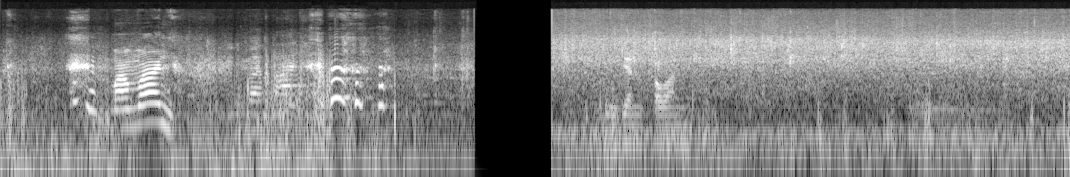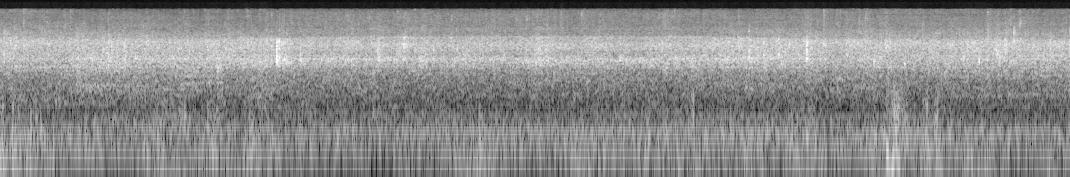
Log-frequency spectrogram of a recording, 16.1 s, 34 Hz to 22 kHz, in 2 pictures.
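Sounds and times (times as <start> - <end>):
low rumble: 4.2 - 16.0
steady rain falling: 4.2 - 16.0.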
